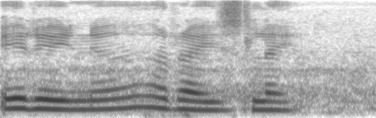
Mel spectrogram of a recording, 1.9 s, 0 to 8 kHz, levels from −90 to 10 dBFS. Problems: constant background noise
